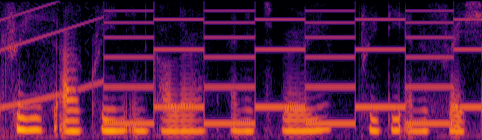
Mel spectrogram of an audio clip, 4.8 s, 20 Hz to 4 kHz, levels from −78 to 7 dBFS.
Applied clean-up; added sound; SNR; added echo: none; Alarm; 7 dB; none.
